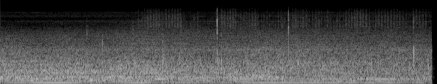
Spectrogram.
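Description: Steady low mechanical hum of a running motor, even throughout, with a few faint clicks.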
